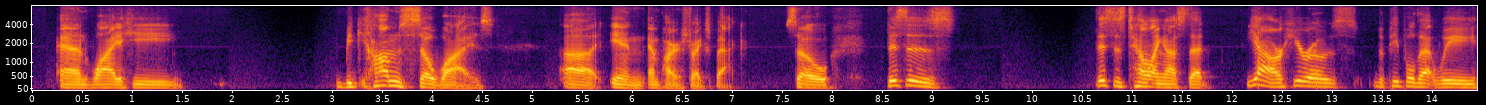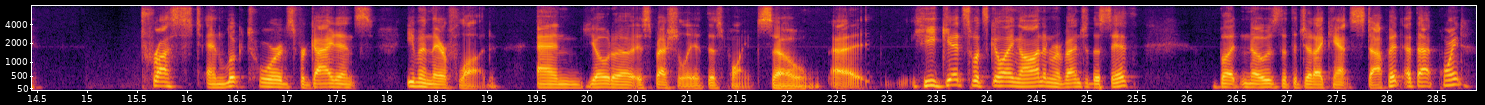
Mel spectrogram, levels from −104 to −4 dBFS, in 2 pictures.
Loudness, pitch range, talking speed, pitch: -19 LUFS, 110-150 Hz, 135 wpm, 125 Hz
